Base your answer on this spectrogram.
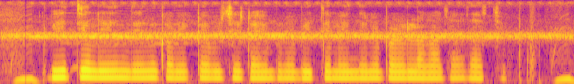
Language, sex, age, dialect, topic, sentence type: Magahi, female, 18-24, Northeastern/Surjapuri, banking, statement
